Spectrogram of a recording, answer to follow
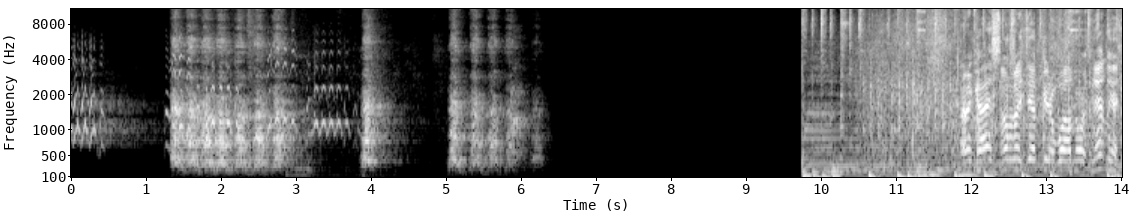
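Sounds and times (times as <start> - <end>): dogs barking and yelping: 1.3 - 6.4.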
